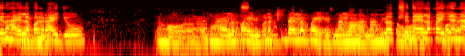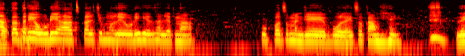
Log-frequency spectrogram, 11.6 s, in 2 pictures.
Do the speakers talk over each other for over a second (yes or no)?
yes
